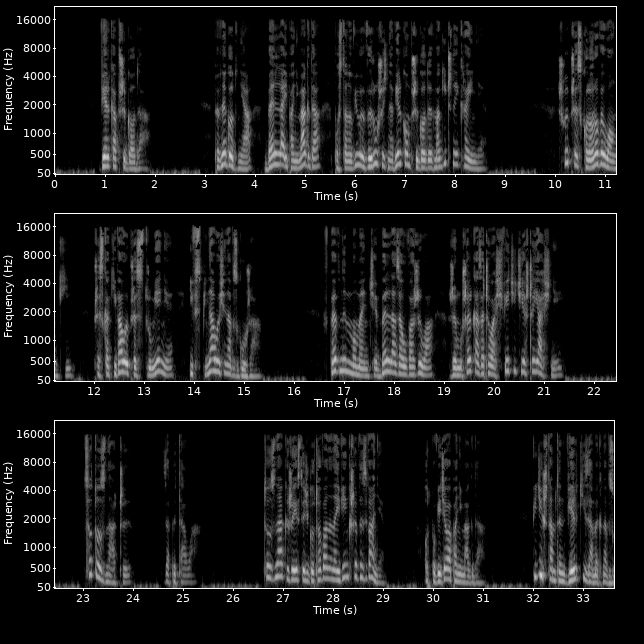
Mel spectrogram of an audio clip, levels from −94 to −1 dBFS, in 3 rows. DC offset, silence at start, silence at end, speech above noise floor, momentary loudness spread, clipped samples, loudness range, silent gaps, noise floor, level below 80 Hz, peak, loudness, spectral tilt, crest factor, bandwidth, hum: under 0.1%; 0.05 s; 0 s; 38 dB; 16 LU; under 0.1%; 9 LU; none; -73 dBFS; -70 dBFS; -16 dBFS; -35 LUFS; -3.5 dB/octave; 22 dB; 16 kHz; none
